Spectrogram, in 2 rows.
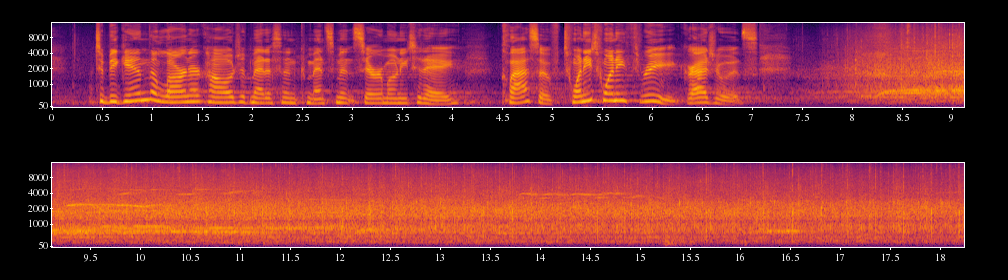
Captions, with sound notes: To begin the Larner College of Medicine commencement ceremony today, class of 2023 graduates. -(audience cheering) -(audience applauding)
